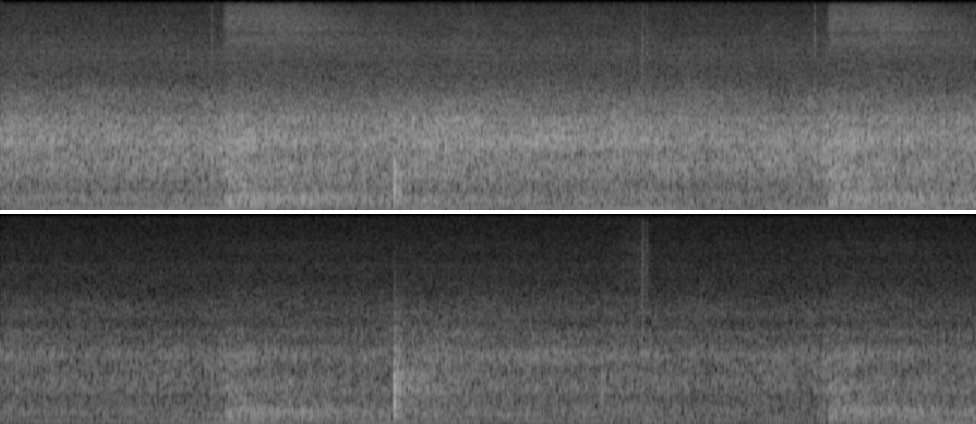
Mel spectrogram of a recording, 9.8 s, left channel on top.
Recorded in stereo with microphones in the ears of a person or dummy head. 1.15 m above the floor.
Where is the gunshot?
10° right (ahead or behind).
